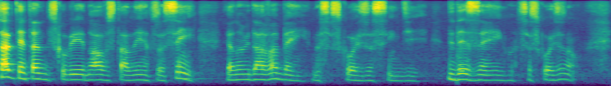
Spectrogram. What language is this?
Portuguese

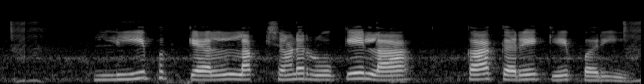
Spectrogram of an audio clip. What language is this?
Bhojpuri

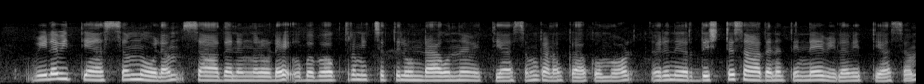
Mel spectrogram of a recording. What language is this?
Malayalam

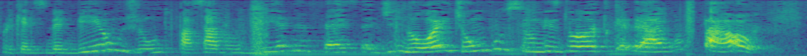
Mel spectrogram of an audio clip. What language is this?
Portuguese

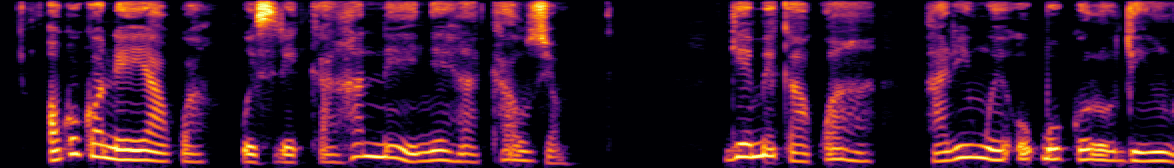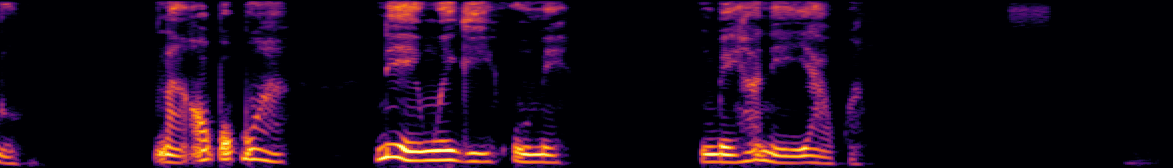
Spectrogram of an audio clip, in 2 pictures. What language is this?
Igbo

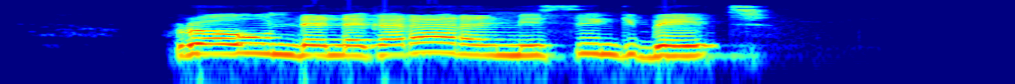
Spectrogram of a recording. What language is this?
Kalenjin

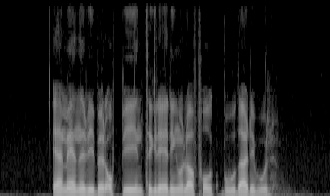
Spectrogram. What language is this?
Norwegian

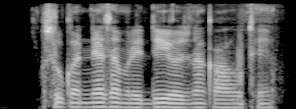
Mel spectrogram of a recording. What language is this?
Chhattisgarhi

